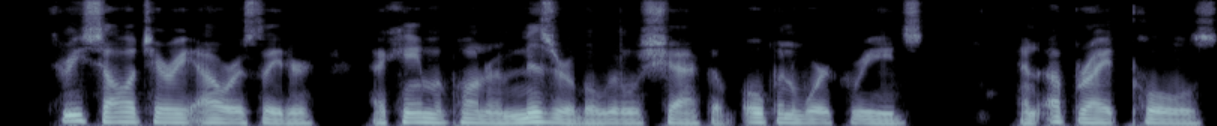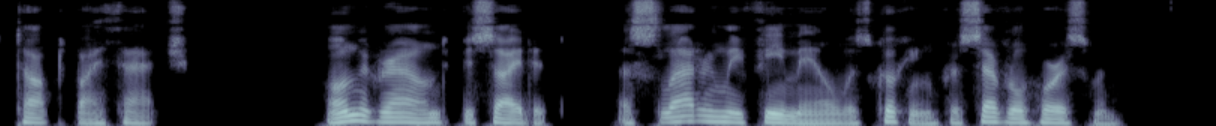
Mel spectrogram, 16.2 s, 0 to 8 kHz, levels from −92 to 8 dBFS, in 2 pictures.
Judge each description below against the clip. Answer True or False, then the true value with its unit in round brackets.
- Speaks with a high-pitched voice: False (90 Hz)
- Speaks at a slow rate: True (125 wpm)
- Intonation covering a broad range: False (4.7 semitones)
